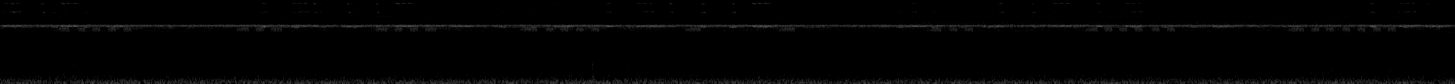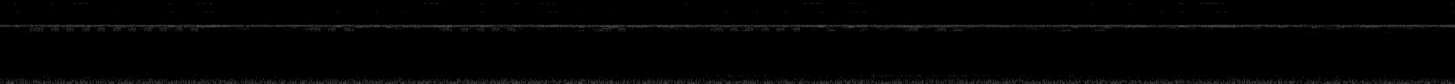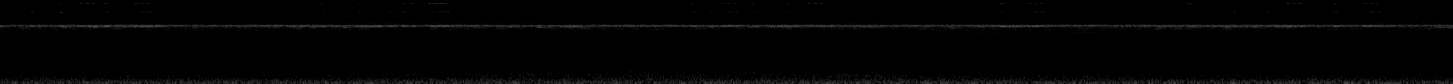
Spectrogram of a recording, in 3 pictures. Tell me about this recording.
Insects sound, Early in the mountains, Zoom H2n MS+XY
